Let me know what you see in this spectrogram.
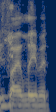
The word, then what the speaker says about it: Philemon: And yet I think a lot of people will realize that they've kind of, I mean, let's face it, the book of, do you pronounce it Philemon? Is that the pronouncer? – That's the proper. – Well, we're two or more are gathered, then God has to bless it. So we both say Philemon.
